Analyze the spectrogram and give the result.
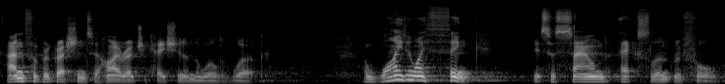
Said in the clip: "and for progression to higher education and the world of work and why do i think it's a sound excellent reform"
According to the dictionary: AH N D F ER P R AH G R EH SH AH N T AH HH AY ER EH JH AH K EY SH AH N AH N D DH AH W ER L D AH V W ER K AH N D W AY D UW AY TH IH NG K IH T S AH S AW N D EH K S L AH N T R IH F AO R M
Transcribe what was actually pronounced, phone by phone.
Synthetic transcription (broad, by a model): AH N F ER P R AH G R EH SH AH N T AH HH AY ER EH JH AH K EY SH AH N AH N DH AH W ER L D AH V W ER K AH N W AY D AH AY TH IH NG K IH T S AH S AW N D EH K S L AH N T R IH F AO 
